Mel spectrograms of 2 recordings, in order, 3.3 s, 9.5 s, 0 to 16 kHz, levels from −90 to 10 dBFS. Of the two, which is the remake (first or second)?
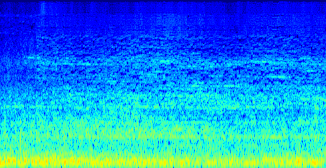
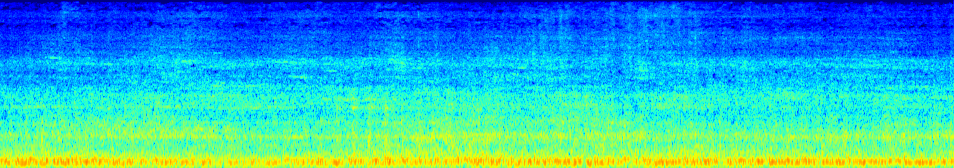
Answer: second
